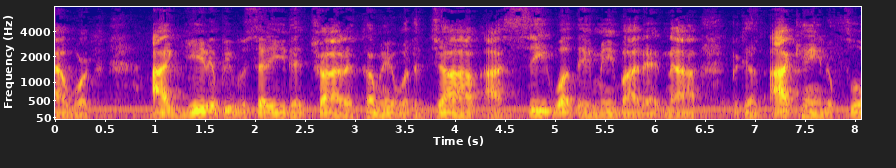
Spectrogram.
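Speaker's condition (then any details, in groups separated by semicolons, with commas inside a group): No condition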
